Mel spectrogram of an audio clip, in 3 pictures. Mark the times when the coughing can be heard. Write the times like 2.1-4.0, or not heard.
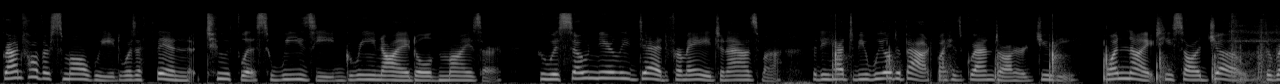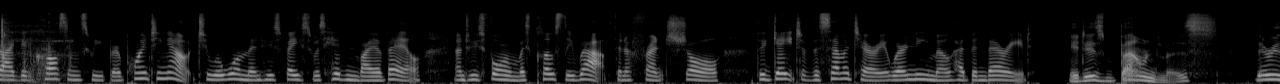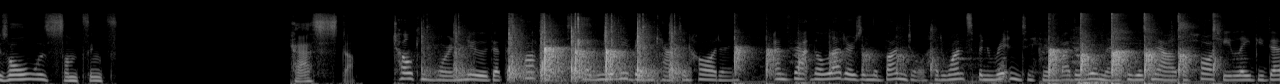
not heard.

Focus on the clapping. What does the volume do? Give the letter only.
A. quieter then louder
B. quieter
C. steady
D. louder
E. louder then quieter
A.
